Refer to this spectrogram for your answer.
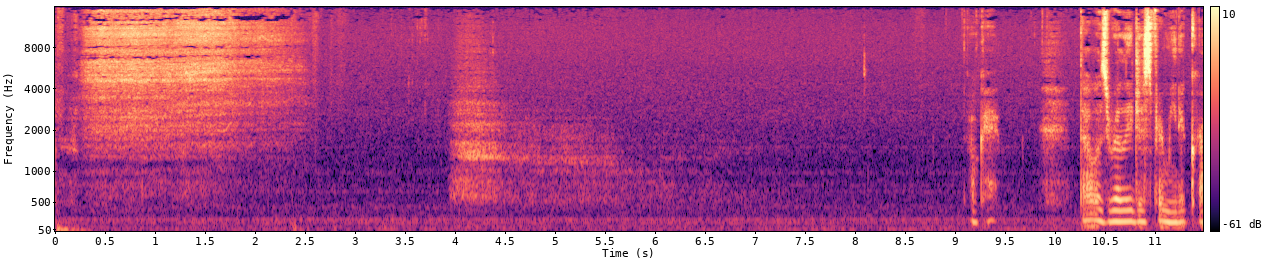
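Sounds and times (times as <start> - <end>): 
slow deep breath inhaling: 0.0 - 2.6, 3.9 - 6.9
speech: 9.2 - 9.5, 10.3 - 11.4.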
